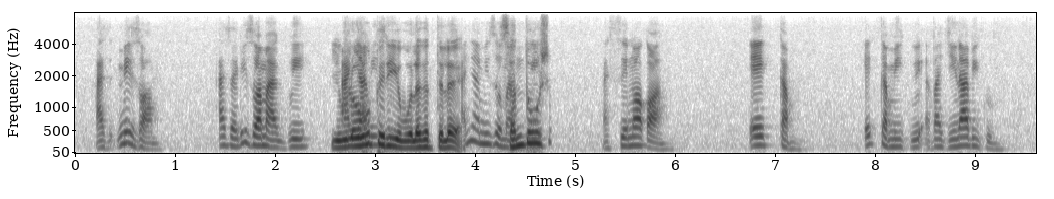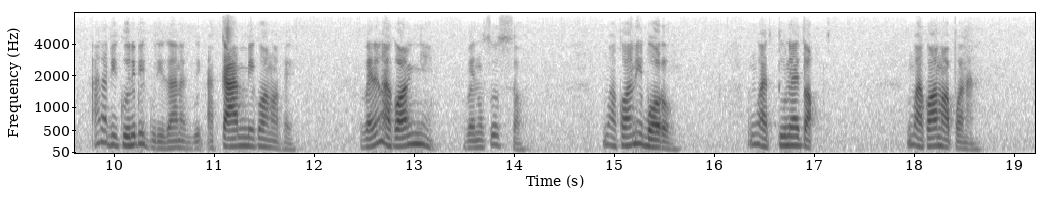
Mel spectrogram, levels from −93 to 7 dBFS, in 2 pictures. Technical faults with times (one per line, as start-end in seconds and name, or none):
none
